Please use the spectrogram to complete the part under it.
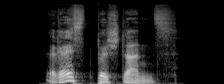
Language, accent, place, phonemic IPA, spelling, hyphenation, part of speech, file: German, Germany, Berlin, /ˈʁɛstbəˌʃtants/, Restbestands, Rest‧be‧stands, noun, De-Restbestands.ogg
- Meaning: genitive of Restbestand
